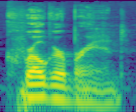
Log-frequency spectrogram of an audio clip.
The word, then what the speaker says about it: Kroger: Uh Kroger brand is second uh best via How do you say that again? Kroger brand. Oh, not Kroger's brand. No, it's not Kroger's.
